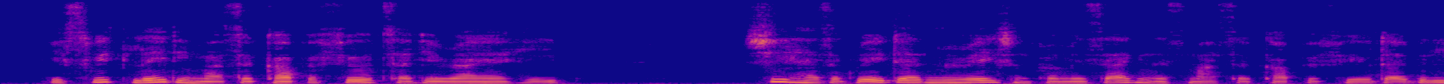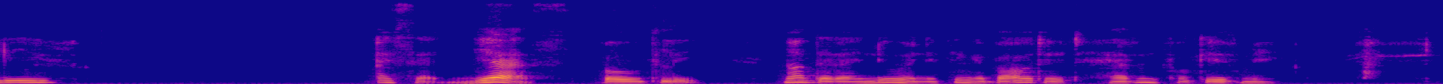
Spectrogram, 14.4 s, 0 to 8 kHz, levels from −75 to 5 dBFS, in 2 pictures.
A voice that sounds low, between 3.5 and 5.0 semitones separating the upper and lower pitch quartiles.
No: medium, 150 Hz; average, 4.0 semitones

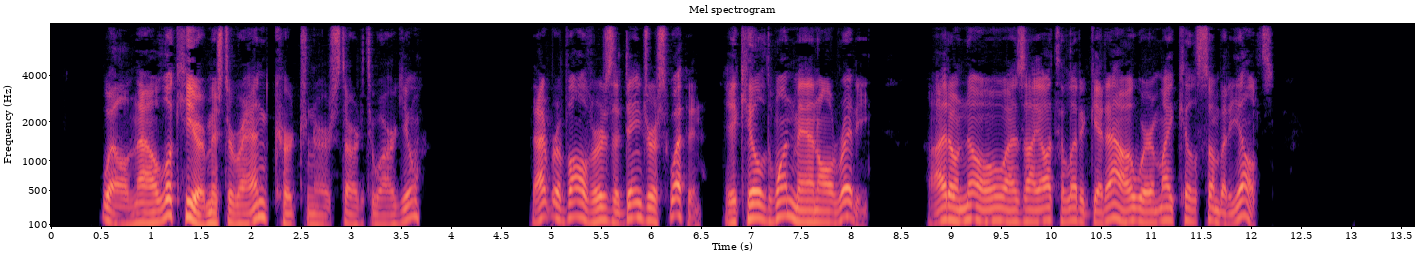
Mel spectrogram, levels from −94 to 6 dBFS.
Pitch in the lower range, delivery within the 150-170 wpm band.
Yes: low, 125 Hz; average, 165 wpm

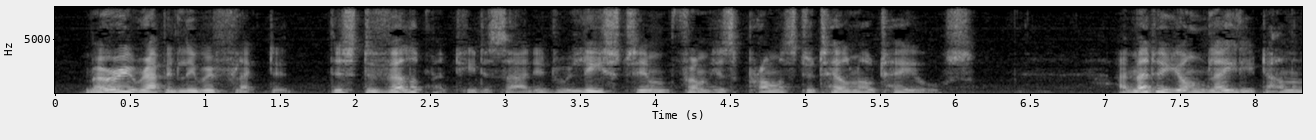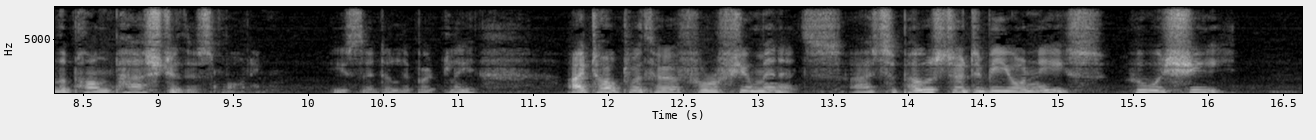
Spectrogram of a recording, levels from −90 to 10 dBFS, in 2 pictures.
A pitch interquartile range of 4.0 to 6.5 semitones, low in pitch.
No: average, 4.4 semitones; medium, 145 Hz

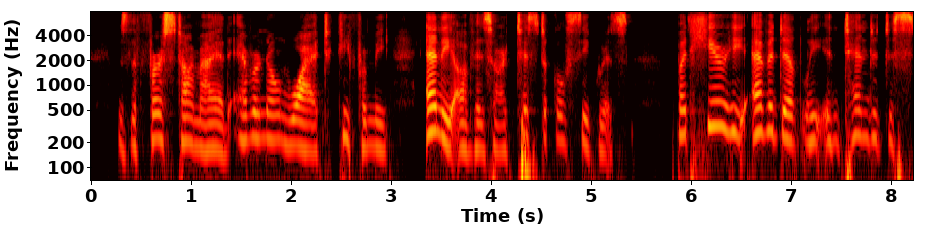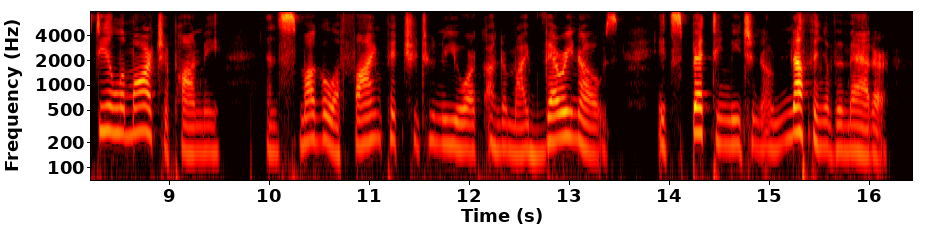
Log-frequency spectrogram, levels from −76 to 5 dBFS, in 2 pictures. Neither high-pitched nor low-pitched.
No: high, 205 Hz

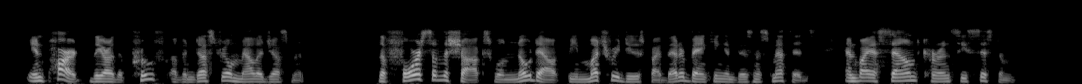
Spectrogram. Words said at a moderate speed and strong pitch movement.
Yes: average, 175 wpm; wide, 6.3 semitones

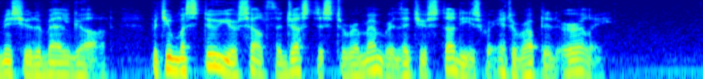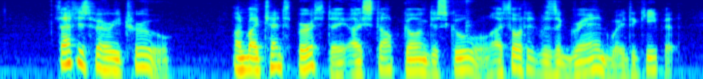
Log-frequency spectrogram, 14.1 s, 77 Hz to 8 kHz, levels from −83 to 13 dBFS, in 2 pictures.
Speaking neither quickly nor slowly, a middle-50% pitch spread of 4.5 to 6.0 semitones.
Yes: average, 170 wpm; wide, 5.5 semitones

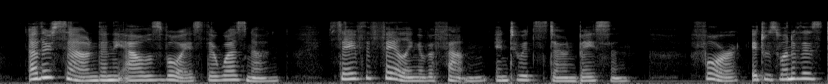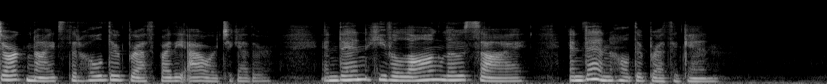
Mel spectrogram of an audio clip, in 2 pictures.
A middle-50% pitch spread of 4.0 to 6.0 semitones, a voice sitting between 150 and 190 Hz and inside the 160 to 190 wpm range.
Yes: average, 4.7 semitones; medium, 185 Hz; average, 170 wpm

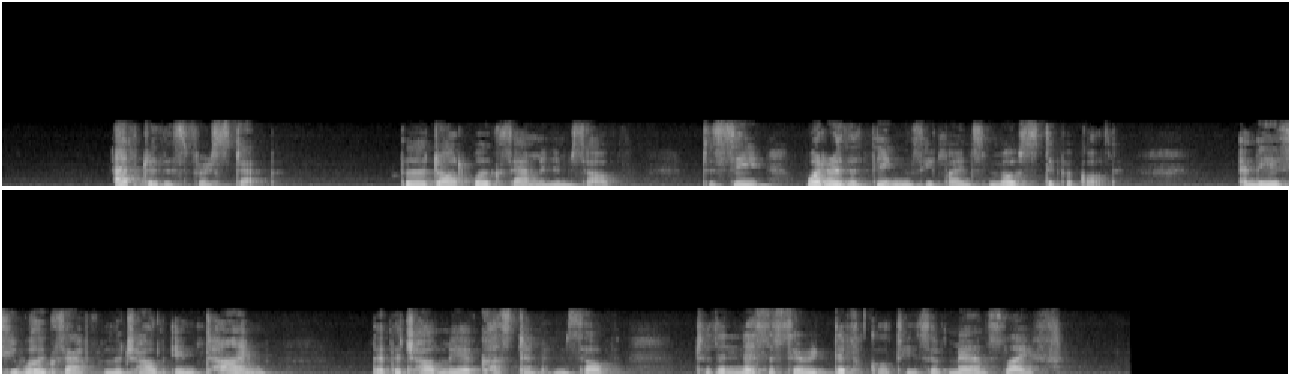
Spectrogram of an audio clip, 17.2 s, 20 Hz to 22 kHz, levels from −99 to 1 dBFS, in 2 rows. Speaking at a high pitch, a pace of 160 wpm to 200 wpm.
No: high, 220 Hz; average, 145 wpm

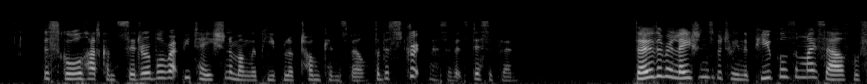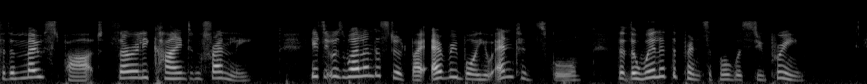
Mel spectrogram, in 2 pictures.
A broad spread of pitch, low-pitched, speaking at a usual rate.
No: wide, 6.3 semitones; very high, 270 Hz; average, 180 wpm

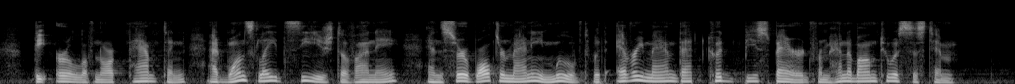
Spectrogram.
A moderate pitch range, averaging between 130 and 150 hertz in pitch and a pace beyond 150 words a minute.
No: wide, 5.7 semitones; low, 135 Hz; average, 160 wpm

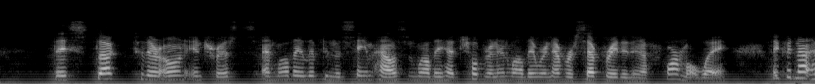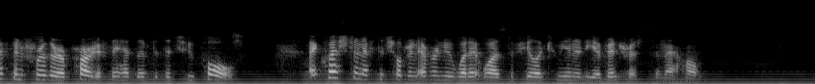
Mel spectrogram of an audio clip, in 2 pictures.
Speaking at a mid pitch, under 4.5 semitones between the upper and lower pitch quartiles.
Yes: medium, 180 Hz; narrow, 2.6 semitones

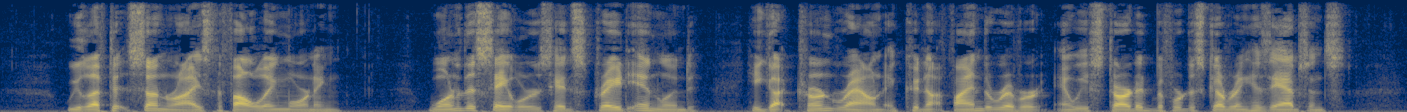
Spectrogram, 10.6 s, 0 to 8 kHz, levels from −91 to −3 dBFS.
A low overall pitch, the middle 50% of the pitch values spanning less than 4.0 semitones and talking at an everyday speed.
Yes: low, 110 Hz; average, 2.8 semitones; average, 175 wpm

